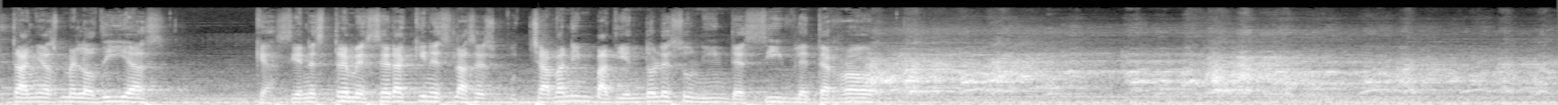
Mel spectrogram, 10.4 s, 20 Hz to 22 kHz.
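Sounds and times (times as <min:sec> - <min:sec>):
dense droning background: 0:00.0 - 0:10.3
speech: 0:00.1 - 0:06.2
dogs barking: 0:05.6 - 0:10.3.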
